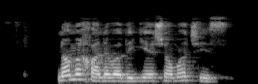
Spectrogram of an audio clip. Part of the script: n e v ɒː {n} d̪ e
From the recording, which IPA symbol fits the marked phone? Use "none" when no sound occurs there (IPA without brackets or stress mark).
none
